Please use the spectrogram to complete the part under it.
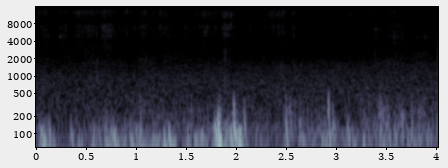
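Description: A dog's paws patter over dry grass.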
